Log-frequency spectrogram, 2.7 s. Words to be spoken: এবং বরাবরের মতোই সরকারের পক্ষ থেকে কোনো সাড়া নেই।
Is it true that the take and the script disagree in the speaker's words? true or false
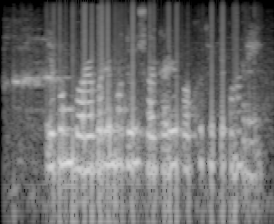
true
